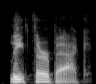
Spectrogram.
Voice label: "leatherback", American

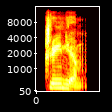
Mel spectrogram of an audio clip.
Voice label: "triennium", Indian

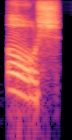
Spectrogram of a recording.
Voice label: "oche", Indian

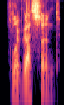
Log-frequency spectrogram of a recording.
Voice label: "flavescent", American

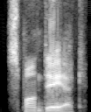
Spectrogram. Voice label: "spondaic", American

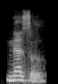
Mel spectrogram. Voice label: "nuzzle", Indian

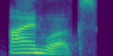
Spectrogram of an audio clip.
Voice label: "ironworks", Indian

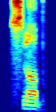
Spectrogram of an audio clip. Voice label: "slob", British

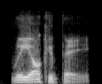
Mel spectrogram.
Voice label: "reoccupy", British

